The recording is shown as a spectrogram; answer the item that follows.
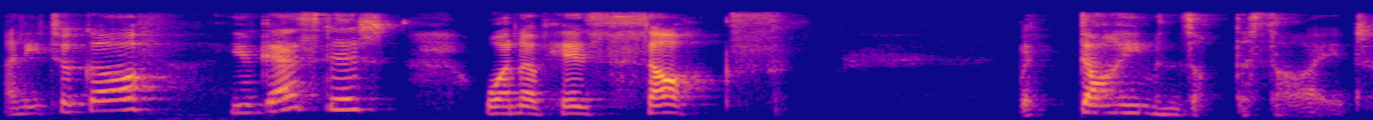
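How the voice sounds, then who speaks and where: Woman, expressive storytime reader, very lively pitch, questions to little listeners, slightly dull lo-fi recording. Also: slow. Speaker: librarian reading a picture book to children. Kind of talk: animated children's storytime reading.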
